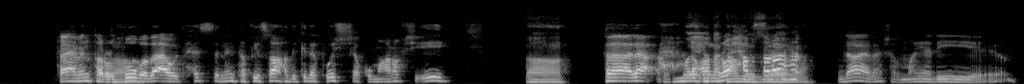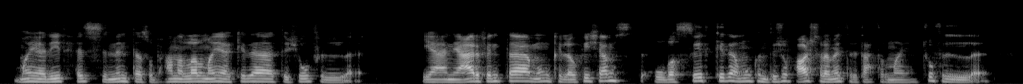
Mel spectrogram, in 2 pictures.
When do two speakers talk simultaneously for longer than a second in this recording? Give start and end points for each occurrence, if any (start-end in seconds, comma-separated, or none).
6.6-8.2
